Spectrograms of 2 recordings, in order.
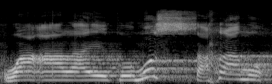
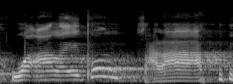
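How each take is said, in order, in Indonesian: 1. Bunyi 'us' menyambung menjadi 'salamu' yang utuh. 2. Bunyi penyambung dihilangkan sebelum 'salam' yang pendek. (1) "Jadi ini tuh nyambung ke sini" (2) "Cuman lidah orang Indonesia gimana?"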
